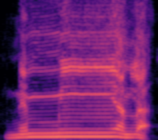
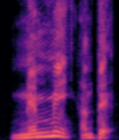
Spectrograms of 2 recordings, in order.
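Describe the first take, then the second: First: నెమ్మి drawn out slowly, the double మ్మ pressed and held. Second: నెమ్మి said lightly, without pressing the double మ్మ; plain నెమ్మి. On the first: Teacher showing pupils the pressed, drawn-out నెమ్మి. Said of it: "నేనేం ఎక్కువ ఇది చేయలే". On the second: Teacher contrasting plain నెమ్మి with a pressed one. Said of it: "ఒత్తి పలికిన నెమ్మి". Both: Shown as a demonstration.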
